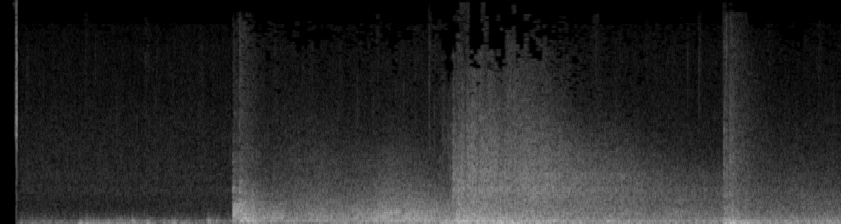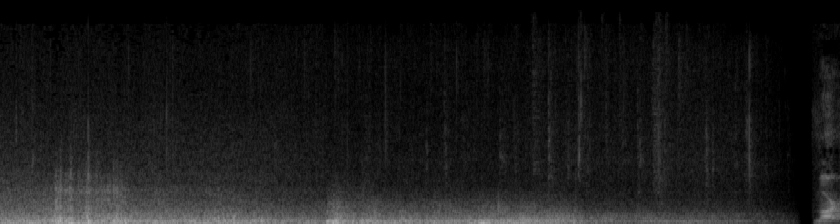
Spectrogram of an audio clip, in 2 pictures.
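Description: Thunderstorm sound effect: rain over rolling thunder, with a sudden thunderclap about two seconds in and another sharp crack about halfway through. It fades away near the end.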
